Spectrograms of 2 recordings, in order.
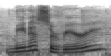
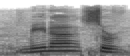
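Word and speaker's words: Mena Suvari: Mina Saviri, did I say that right? – No, that's about as wrong as it gets. – Help me. – Try it again. – Mina Saviri. – That's it.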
